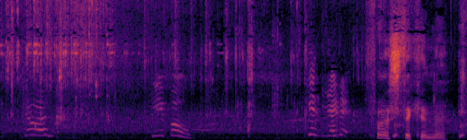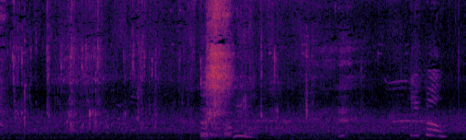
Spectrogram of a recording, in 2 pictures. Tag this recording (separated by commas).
Speech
